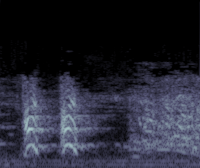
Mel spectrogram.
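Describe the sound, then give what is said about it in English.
A dog barks twice in quick succession, two short, bright, mid-pitched yaps, followed by a softer, noisier stretch of sound. “Shh, be quiet. Be a good dog.”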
